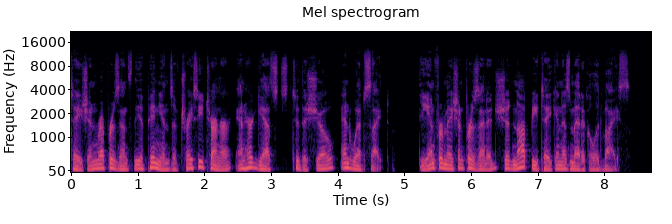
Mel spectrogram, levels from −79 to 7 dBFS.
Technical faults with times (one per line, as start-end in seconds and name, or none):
none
